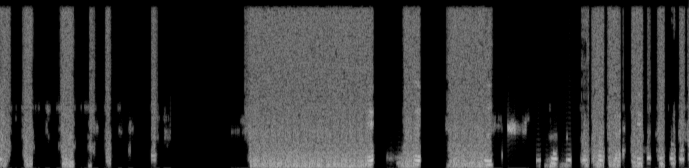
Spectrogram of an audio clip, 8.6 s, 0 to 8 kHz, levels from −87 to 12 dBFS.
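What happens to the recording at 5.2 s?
Between 4.67 and 5.63 s the talker's speech is pulled down by as much as about 40 dB, likely speech suppressed in double talk as the echo canceller turns down both its own talker and the loudspeaker echo. From 5.17 to 5.28 s the other side's voice leaks through, a short scrap a few decibels louder than the talker, likely residual loudspeaker echo.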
